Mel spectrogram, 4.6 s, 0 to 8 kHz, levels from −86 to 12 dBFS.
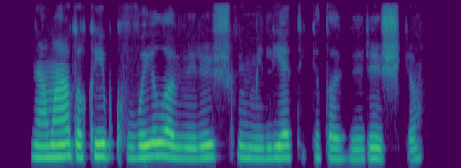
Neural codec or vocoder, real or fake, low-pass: none; real; 7.2 kHz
